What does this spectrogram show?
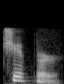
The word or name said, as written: chipper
